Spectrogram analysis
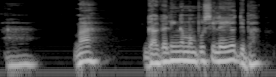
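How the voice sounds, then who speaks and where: Hesitant, caring schoolboy. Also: male voice, mid-range voice, darkish tone, breathy edge, no echo, studio quality. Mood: worried, hesitant. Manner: hesitant, halting, innocent. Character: caring, worried schoolboy, older brother and polite son. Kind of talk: Filipino radio drama acting.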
